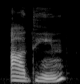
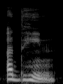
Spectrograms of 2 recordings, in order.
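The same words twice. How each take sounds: First: आधीन opening on long आ; wrong pronunciation. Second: Said in the usual way. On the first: Shown as a demonstration. Teacher showing a common error, आधीन with long first vowel. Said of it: "अशुद्ध". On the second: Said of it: "शुद्ध".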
